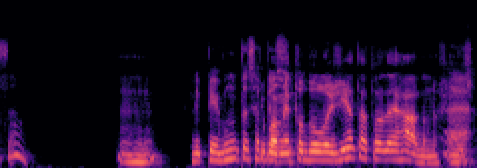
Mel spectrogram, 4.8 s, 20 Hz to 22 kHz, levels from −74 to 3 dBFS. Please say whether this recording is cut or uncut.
uncut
